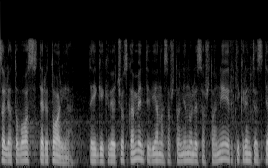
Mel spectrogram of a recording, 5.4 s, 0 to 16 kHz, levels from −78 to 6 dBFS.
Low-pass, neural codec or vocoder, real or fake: 7.2 kHz; none; real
